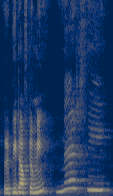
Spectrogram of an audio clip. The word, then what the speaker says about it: merci: You will not say mercy. You will say merci. Repeat after me. Merci.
